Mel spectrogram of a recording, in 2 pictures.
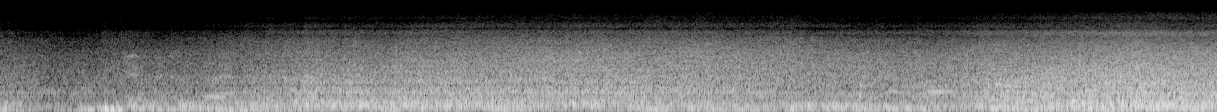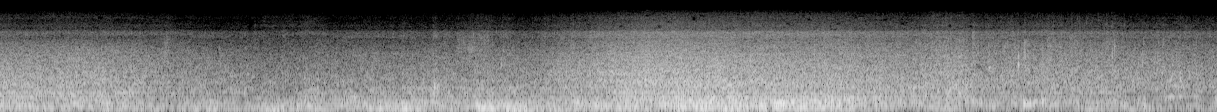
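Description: Small sea waves washing in over sand and rocks at the water's edge, a continuous surf wash that swells twice, around the middle and again later on, with wind buffeting the microphone.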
